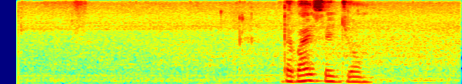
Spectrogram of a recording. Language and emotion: Russian, neutral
